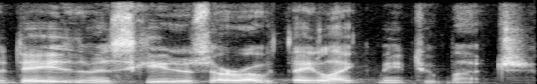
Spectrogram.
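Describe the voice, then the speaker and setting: A woman with a Canadian accent speaks with fairly even intonation and vocal fry. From New Brunswick, Canada. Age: 80s+. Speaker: retired home economics teacher. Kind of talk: interview. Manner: halting, many fillers.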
